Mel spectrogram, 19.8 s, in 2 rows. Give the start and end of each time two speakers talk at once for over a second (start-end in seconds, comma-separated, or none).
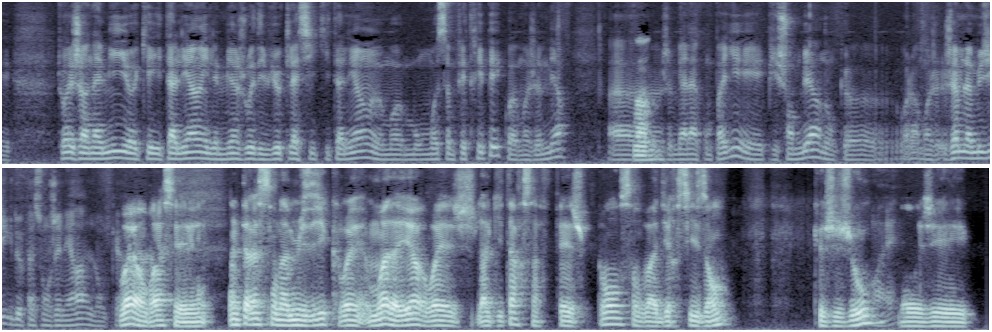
none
